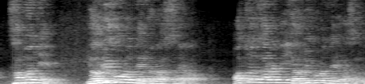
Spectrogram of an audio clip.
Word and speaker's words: 여리고: 여리고 여리고는 예리 예리 원래는 발음은 예리고 아고 돼 있습니다 예리고 예리 예 예리 호 예 리호 예 예리 호로 되 있는데 이것이 바로 여리고는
